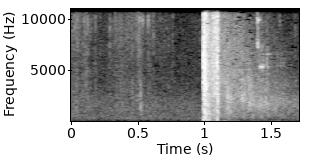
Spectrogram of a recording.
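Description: A gun fires a single sharp shot.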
